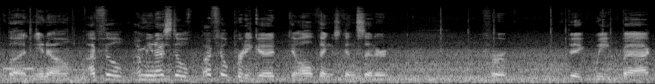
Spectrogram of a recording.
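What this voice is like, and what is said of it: Tired, worn-out voice. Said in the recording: “I'm fucking done as you can probably hear in my voice.”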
